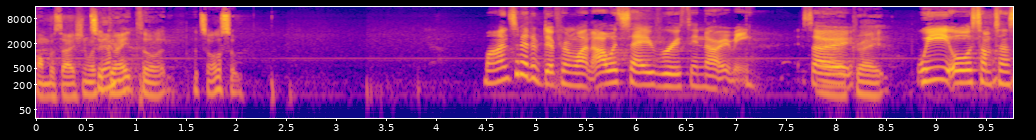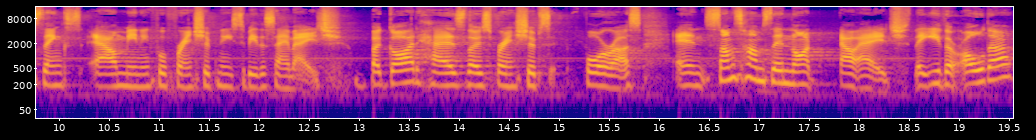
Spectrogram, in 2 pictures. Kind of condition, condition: setting, large echoing room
